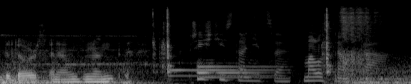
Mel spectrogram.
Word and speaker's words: Malostranská: Malostranská. At least now I know how to say the station. Molostrenska. Yeah, that's right.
